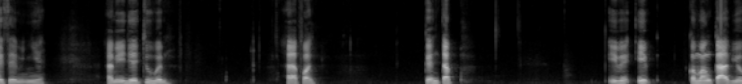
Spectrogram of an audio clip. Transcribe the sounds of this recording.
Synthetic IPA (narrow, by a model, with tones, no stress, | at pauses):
e˦se˦a˨mi˨˦ɲ˦e˦ | a˨mi˨i˦de˦e˦tu˦˨we˨m | a˦˨fɔ˦n | ke˦n̩˦ta˦p̚ | kɔ˦mɔ˦ŋ̩˦ka˨a˦bjo˦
